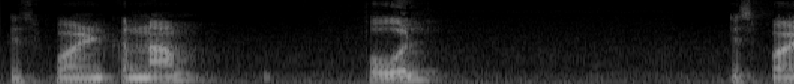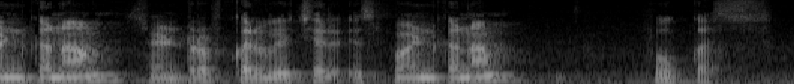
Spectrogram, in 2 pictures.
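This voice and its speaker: A young Indian man teaching a physics lesson at a board, asking questions and answering them himself, slowing down to dictate definitions. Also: on the high side, steady tone, fairly bright tone. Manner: asks students questions and answers them himself, repeating key points.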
